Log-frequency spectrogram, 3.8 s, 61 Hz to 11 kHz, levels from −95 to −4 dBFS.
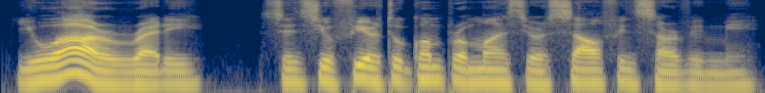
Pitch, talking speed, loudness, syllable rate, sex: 115 Hz, 190 wpm, -20 LUFS, 6.1 syllables/s, male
